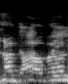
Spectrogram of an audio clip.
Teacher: دال نہیں پڑا جائے گا، دال سائلنٹ ہو گیا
